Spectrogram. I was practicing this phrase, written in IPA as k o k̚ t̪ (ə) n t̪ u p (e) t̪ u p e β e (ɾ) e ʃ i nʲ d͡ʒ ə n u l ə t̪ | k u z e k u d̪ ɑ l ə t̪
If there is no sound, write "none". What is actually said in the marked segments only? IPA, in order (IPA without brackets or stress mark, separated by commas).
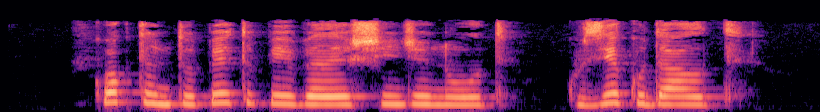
ə, e, l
